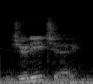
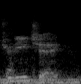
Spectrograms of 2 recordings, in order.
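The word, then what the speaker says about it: Giudice: I'm trusting the pronunciation that Patrick uses. Judice. Correct. Which I actually got from Teresa on Watch What Happens Live when they asked her, and she Yeah. said, well, it's really pronounced Judice.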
